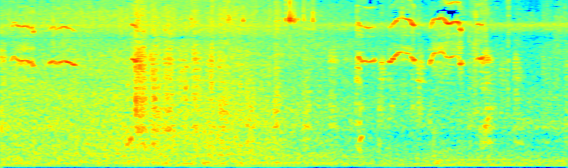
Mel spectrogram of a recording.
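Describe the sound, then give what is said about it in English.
A German shorthaired pointer whimpers at goats he saw in the morning, in a series of thin, high-pitched whines, some rising and falling, over a steady rushing outdoor background. The whining comes in short repeated bursts. “How do you think my dog would do? Because he saw some goats this morning and this is how he reacted to it.”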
